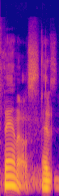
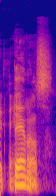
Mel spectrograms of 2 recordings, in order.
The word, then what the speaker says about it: Thanos: No, it's Thanos. Did you watch Avengers Infinity War? – They say Thanos.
